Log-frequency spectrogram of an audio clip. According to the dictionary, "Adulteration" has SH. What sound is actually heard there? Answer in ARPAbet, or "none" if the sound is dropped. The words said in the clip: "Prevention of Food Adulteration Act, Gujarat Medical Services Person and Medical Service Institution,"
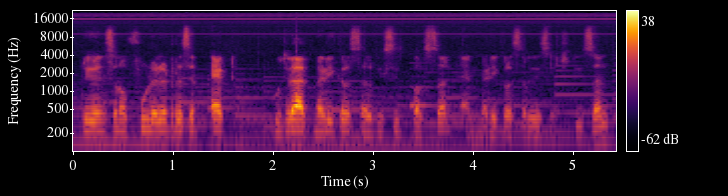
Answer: S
